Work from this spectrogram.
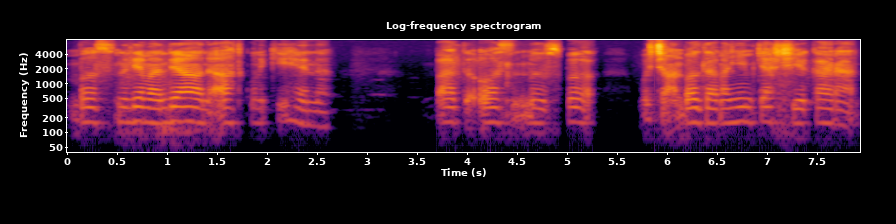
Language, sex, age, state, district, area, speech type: Kashmiri, female, 45-60, Jammu and Kashmir, Ganderbal, rural, spontaneous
